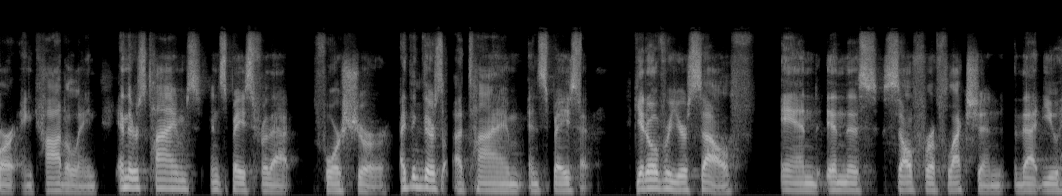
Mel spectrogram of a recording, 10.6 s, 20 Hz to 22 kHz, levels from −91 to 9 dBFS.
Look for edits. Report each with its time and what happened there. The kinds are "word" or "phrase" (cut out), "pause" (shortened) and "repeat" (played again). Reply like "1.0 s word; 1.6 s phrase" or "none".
3.9 s pause; 4.5 s word; 5.8 s phrase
